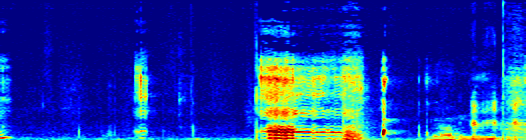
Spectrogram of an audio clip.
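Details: Baby sister's infant hiccups: short, sharp catches of breath recurring between cooing and fussy vocal sounds.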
